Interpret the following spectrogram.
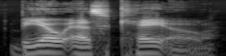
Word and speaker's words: Bosko: No, Bosco with a K. Bosko Novich. I forgot how it's spelled sometimes. No C. It's K. Bosko. He is a boss, but he's not the boss.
